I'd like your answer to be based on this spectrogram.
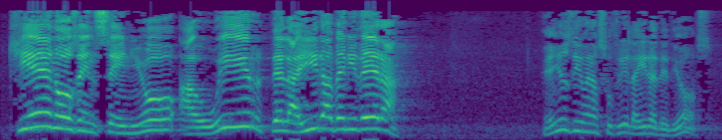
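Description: A man preaching a sermon, reading scripture aloud and addressing the congregation directly with emphatic swings of loudness. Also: very high voice. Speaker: pastor.

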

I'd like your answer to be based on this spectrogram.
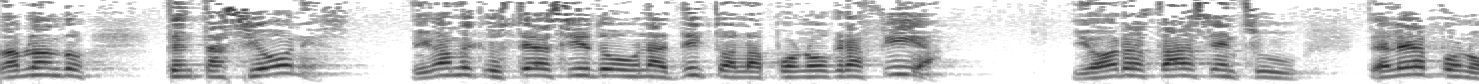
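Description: A man's voice: sits high, breathy edge. A man preaching a conversational sermon as pastor, rising to emphatic points now and then.

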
